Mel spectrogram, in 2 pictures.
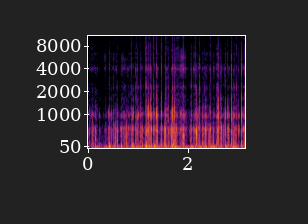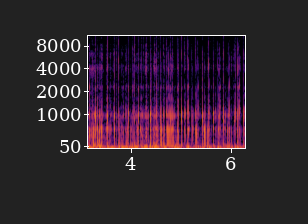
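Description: A medium white disposable plastic cup, hollow and empty, is held over the microphone and tapped and scratched with fingertips and nails. The result is a fast, continuous stream of dull, hollow, low-heavy taps mixed with soft scratching, and each tap dies away almost at once.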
